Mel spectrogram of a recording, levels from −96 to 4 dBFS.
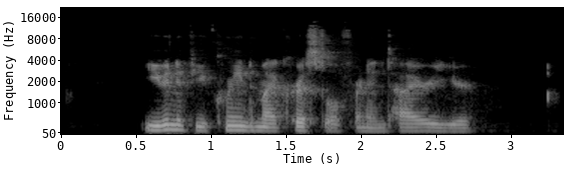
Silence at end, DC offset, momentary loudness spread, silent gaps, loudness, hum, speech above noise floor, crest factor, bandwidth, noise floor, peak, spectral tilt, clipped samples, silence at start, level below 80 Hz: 0.6 s; under 0.1%; 11 LU; none; -40 LUFS; none; 46 dB; 20 dB; 13 kHz; -86 dBFS; -22 dBFS; -5 dB/octave; under 0.1%; 0.55 s; -78 dBFS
